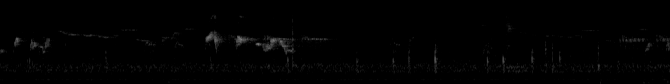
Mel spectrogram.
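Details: Red-whiskered bulbul, in a trapping setting, gives a brief bubbly phrase of warbled, inflected notes near the middle; scattered faint chirps and ticks sound throughout against a steady background hiss.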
